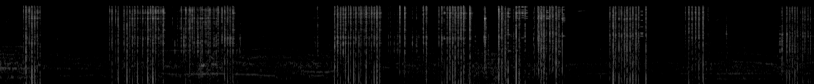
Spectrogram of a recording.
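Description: Wooden pegs scraping and creaking against a wooden rail as they are worked into it, in about nine short rasping bursts with pauses between.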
